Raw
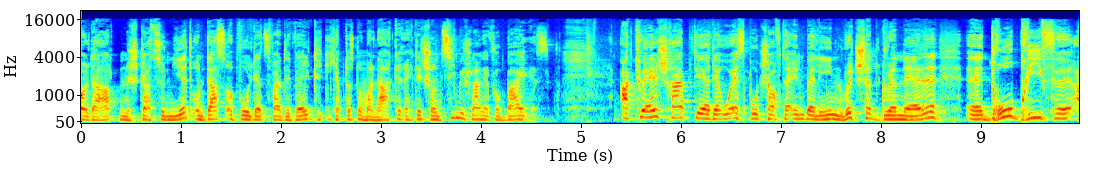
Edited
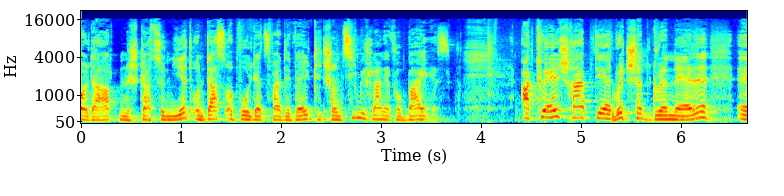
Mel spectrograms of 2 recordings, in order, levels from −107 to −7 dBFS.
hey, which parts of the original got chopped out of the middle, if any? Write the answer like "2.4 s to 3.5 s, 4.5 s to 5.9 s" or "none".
2.4 s to 3.4 s, 6.3 s to 7.6 s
